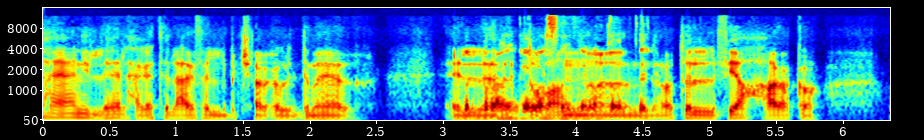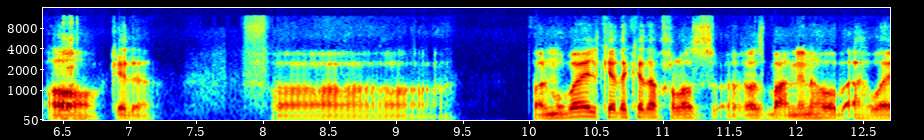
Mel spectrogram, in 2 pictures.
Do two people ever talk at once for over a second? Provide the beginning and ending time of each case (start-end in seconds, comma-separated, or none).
3.1-4.7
